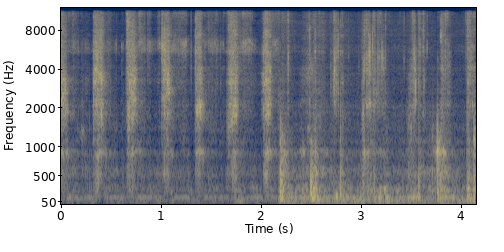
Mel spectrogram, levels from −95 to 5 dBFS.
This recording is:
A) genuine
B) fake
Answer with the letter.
B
